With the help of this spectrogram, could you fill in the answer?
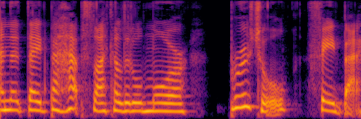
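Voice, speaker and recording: A woman speaks in a normal speaking voice at medium pitch and a moderate pace, on a very clean recording with a silent background. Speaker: podcast host and Toastmasters member. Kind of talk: scripted podcast monologue about public speaking.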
